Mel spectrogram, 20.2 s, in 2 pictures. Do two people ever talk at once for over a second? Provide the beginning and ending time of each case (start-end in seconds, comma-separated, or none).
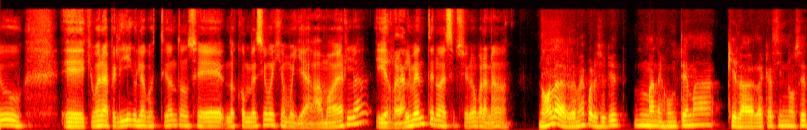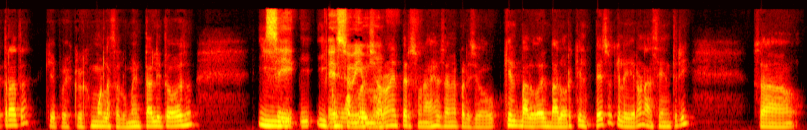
13.4-15.0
